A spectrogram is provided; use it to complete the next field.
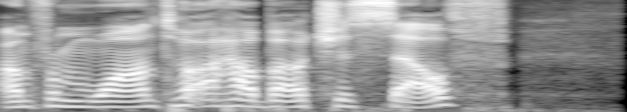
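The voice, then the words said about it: Put-on Long Island Wantagh accent. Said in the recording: “people who talk like ... that. ... That was a Wantagh accent.”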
